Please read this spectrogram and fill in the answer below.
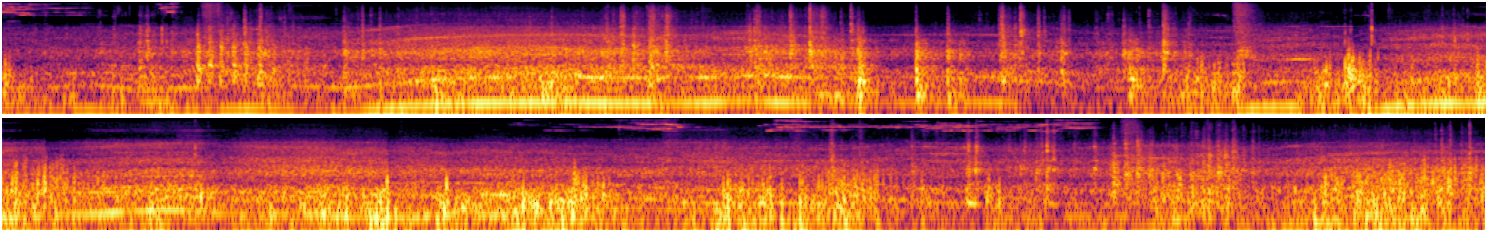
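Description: Peterbilt garbage truck with an Amrep automated side loader working carts. The diesel engine runs and revs up and down as the hydraulic arm cycles, with repeated sharp clanks and bangs from the arm and the plastic carts.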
